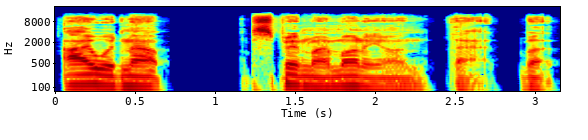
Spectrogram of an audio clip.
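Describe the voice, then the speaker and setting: A man's voice: fairly low pitch, fairly even intonation, a little slow, vocal fry, no room sound, clean studio sound. A man co-hosting a podcast, joking and swearing in casual chat. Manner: joking, profane, fond of "you know what I'm saying". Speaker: podcast co-host.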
